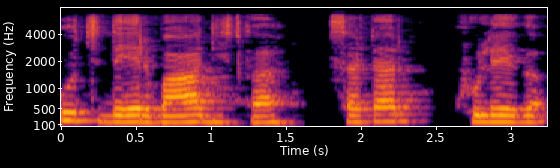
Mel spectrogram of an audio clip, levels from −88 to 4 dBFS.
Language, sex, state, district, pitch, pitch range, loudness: Hindi, male, Chhattisgarh, Balrampur, 165 Hz, 165-175 Hz, -17 LUFS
